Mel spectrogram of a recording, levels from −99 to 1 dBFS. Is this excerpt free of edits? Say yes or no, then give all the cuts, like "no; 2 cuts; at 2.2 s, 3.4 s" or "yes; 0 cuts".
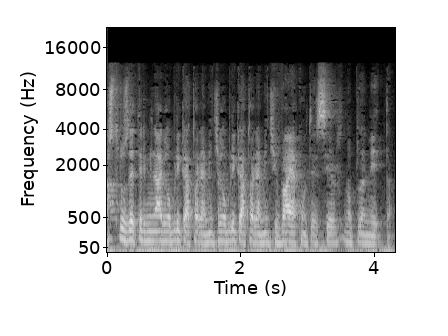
no; 1 cut; at 1.7 s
